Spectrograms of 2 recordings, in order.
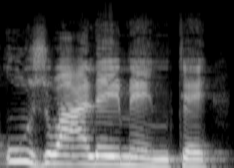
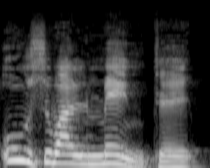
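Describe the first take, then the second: First: An extra e vowel is said before mente. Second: No vowel is said before mente. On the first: The speaker calls it wrong. "che però è scorretto" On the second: The speaker calls it right. "La forma corretta di questo avverbio è usualmente"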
